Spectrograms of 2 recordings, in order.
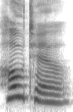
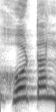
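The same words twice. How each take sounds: First: होटल said "ho-TEL", full e; correct pronunciation. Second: होटल said "HO-tul", weak second vowel; wrong pronunciation. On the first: Teacher corrects the word, clearly pronounced. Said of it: "इसकी correct pronunciation है". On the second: Teacher shows how not to read it, mispronounced. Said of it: "इसको हम होटल नहीं पढ़ेंगे". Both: Shown as a demonstration.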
